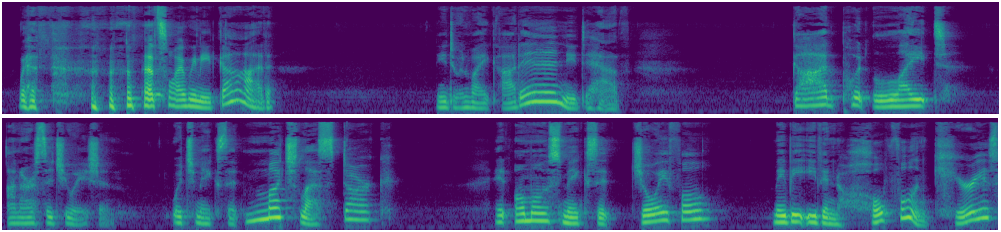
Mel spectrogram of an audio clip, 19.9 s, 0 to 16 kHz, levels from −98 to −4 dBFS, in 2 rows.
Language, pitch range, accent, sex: English, 120-205 Hz, American, female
